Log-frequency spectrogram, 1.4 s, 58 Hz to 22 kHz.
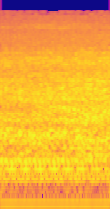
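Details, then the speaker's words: BMW 5 GT F07 3.0 diesel (N57) that had stretched-timing-chain noise, after timing chain replacement and oil-leak repairs: even, quiet idle with a smooth, steady tone and no ticking or rattle; engine now runs healthy. "지금의 이제 소리가 굉장히 암전 해요 예 영상에서 두름 약간 좀 시끄럽게 들릴 수도 있는데 굉장히 얌전하고"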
